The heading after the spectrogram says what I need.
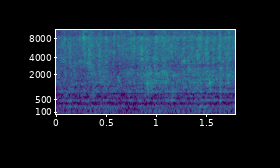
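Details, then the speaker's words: Replacement lift pump running on an extension cord: steady motor hum with water gushing out evenly, no knocks or grinding, pump discharging normally. "Donc les amis, la pompe de relevage elle fonctionne. La pompe de relevage elle fonctionne les amis. Super, bon le système il a fonctionné."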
